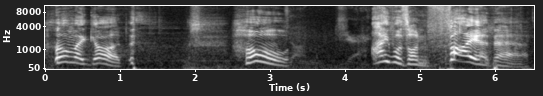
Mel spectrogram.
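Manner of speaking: laughing, high, excited cheering; giddy relief. Real, not acted. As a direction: laugh it out with joy. Victory after close fight.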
